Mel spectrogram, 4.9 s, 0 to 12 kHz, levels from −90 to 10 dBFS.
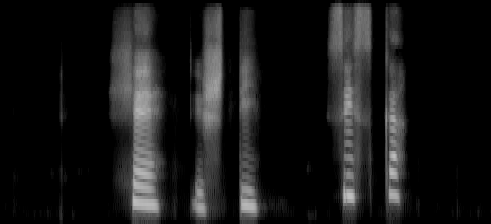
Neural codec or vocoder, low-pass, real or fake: codec, 24 kHz, 0.9 kbps, WavTokenizer, large speech release; 10.8 kHz; fake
